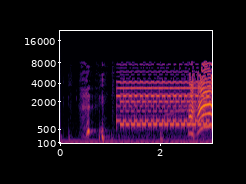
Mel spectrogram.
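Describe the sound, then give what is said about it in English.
A telephone rings with a steady, warbling electronic trill as a call to 911 connects. It starts after a second of near-quiet with a couple of soft bumps, loud, growing slightly more intense at the end. “I know that phone call was motherfucking ridiculous.”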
